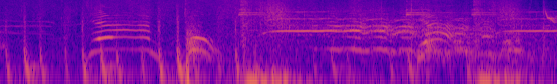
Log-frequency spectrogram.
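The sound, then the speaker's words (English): A horse whinnies loudly, its shrill, wavering neigh rising and falling, followed by a second whinny over a few dull hoof thuds. “Turned around to whack that horse and there was one on its ass.”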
